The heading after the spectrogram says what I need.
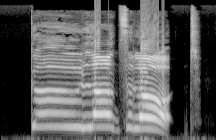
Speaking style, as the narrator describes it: his dad cried

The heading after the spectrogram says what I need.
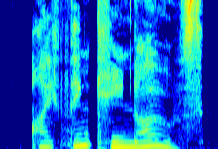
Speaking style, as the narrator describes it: whispered Hippo

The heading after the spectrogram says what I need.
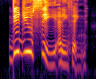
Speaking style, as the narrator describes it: Max asked Maggie

